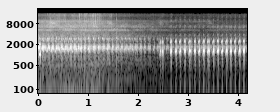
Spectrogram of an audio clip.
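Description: A frog calls with a rapid, throaty trill of evenly spaced pulses, about four per second. The opening moments are a denser, buzzier chorus before the pulses become distinct.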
